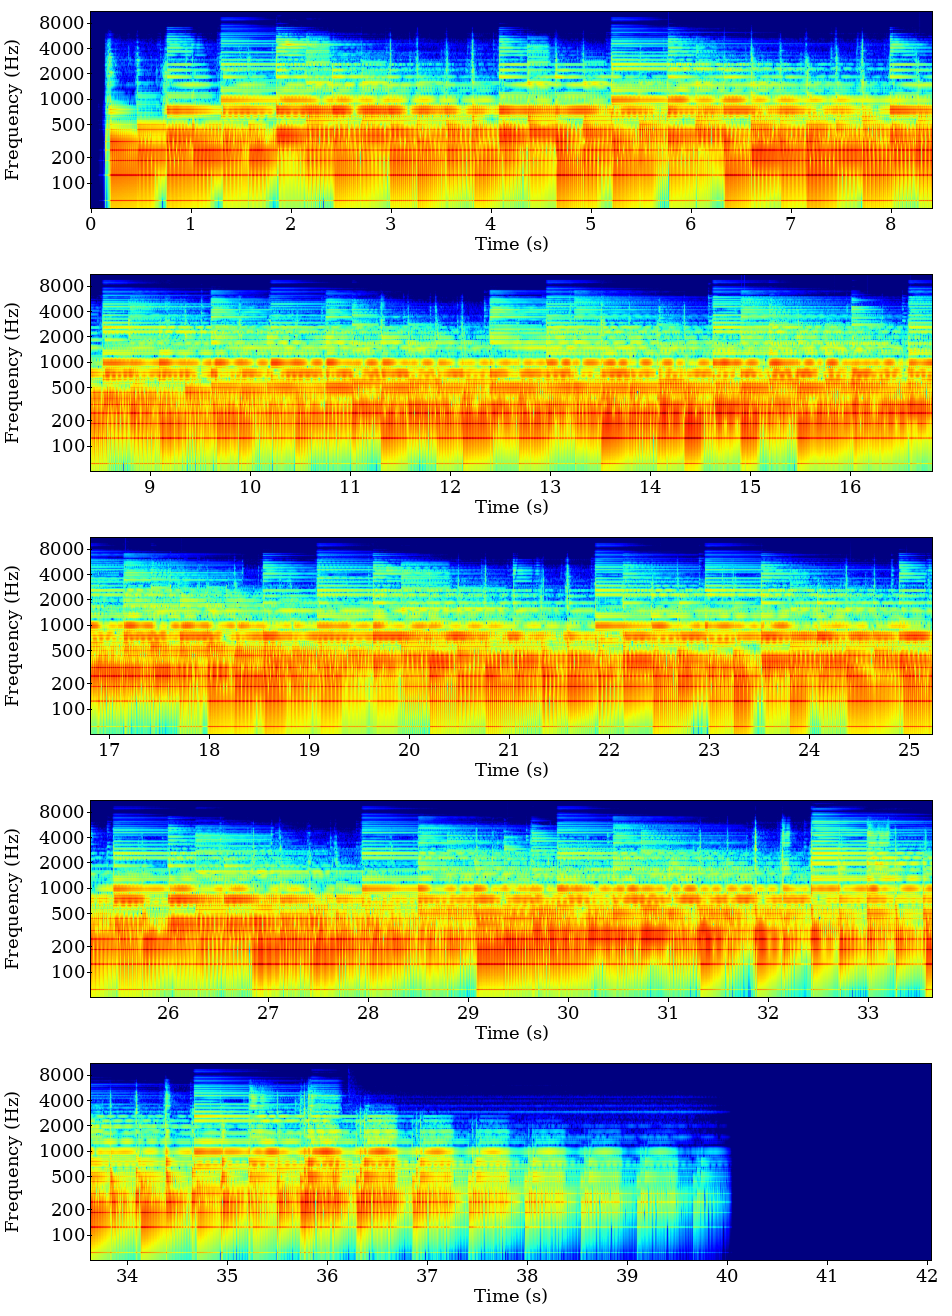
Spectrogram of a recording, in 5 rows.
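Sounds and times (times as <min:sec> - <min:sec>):
analog echo effect: 0:00.2 - 0:39.8.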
